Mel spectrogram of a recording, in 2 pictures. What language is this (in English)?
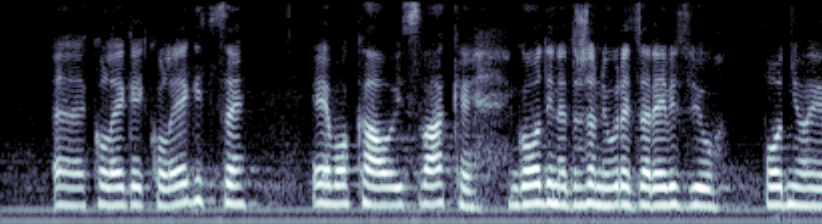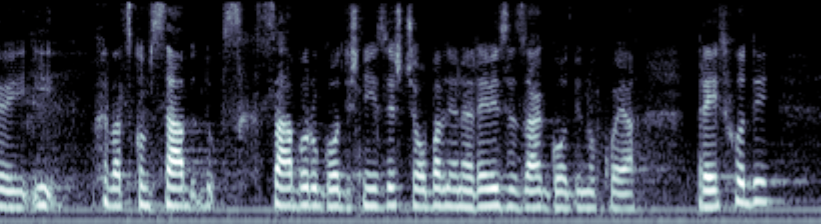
Croatian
